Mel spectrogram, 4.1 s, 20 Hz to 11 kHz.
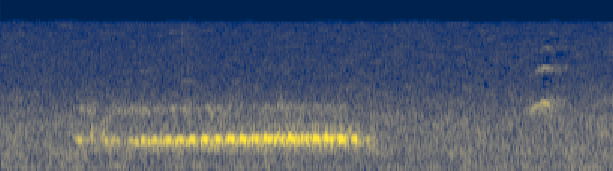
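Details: Male tawny owl delivering its rolling tremolo hoot at 06:45 on 18 November 2013, a female answering and encouraging him; a steady wavering low hoot lasts about two seconds, then a faint brief higher call follows near the end.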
